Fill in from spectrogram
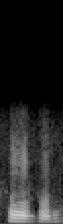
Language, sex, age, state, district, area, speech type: Santali, male, 45-60, West Bengal, Malda, rural, conversation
